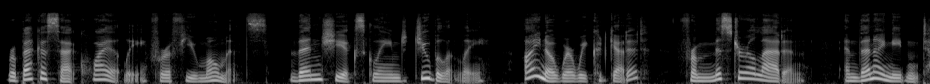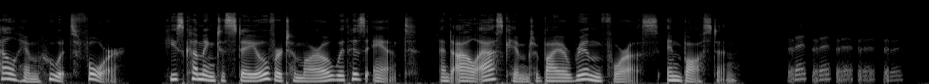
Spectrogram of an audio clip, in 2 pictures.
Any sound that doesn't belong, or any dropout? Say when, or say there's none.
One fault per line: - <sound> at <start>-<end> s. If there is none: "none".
- laugh at 17.2-18.3 s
